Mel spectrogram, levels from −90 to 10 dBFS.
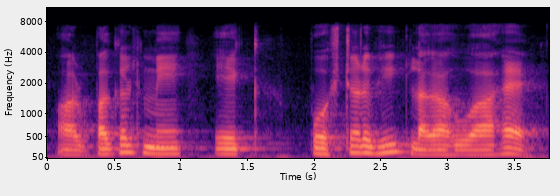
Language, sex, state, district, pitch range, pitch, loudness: Hindi, male, Jharkhand, Ranchi, 105-130 Hz, 120 Hz, -18 LUFS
